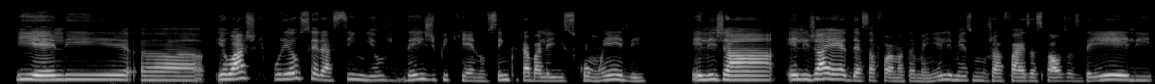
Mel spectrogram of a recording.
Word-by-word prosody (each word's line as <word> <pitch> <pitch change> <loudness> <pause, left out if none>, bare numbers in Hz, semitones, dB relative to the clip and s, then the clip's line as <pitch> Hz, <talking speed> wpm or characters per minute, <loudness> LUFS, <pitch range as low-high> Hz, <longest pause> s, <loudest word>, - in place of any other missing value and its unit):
E 230 0 +3
ele, 220 +1 +3
hã, 195 -1 -1
eu 235 +2 +3
acho 270 +1 +6
que - - -30
por 235 +1 -8
eu 260 +3 +1
ser 255 -5 -4
assim, 215 +4 -4
eu, 200 - -9
desde 220 +2 -4
pequeno, 180 -7 -10
sempre 210 +6 -6
trabalhei 175 -3 -2
isso 165 -2 -11
com 180 -3 -8
ele, 195 -8 -3 0.4
ele 220 +1 +1
já 205 -1 +5
ele 225 0 +1
já 245 +2 +7
é 235 -2 +2
dessa 180 -3 -6
forma, 155 -2 -5
também, 150 +1 -12
ele 220 +2 -4
mesmo 190 -3 -10
já 170 0 -5
faz 170 -1 -2
as 170 -2 -10
pausas 160 0 -2
dele. 195 +3 +1
205 Hz, 170 wpm, -25 LUFS, 175-225 Hz, 0.4 s, já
